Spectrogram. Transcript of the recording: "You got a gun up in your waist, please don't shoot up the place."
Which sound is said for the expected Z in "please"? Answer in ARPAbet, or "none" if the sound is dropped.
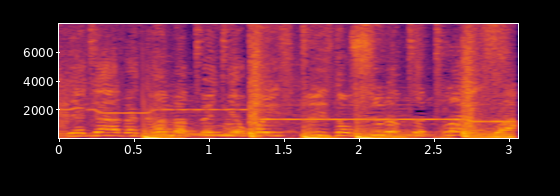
Z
